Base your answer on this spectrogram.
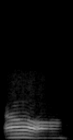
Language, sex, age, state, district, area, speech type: Assamese, female, 45-60, Assam, Sonitpur, urban, conversation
